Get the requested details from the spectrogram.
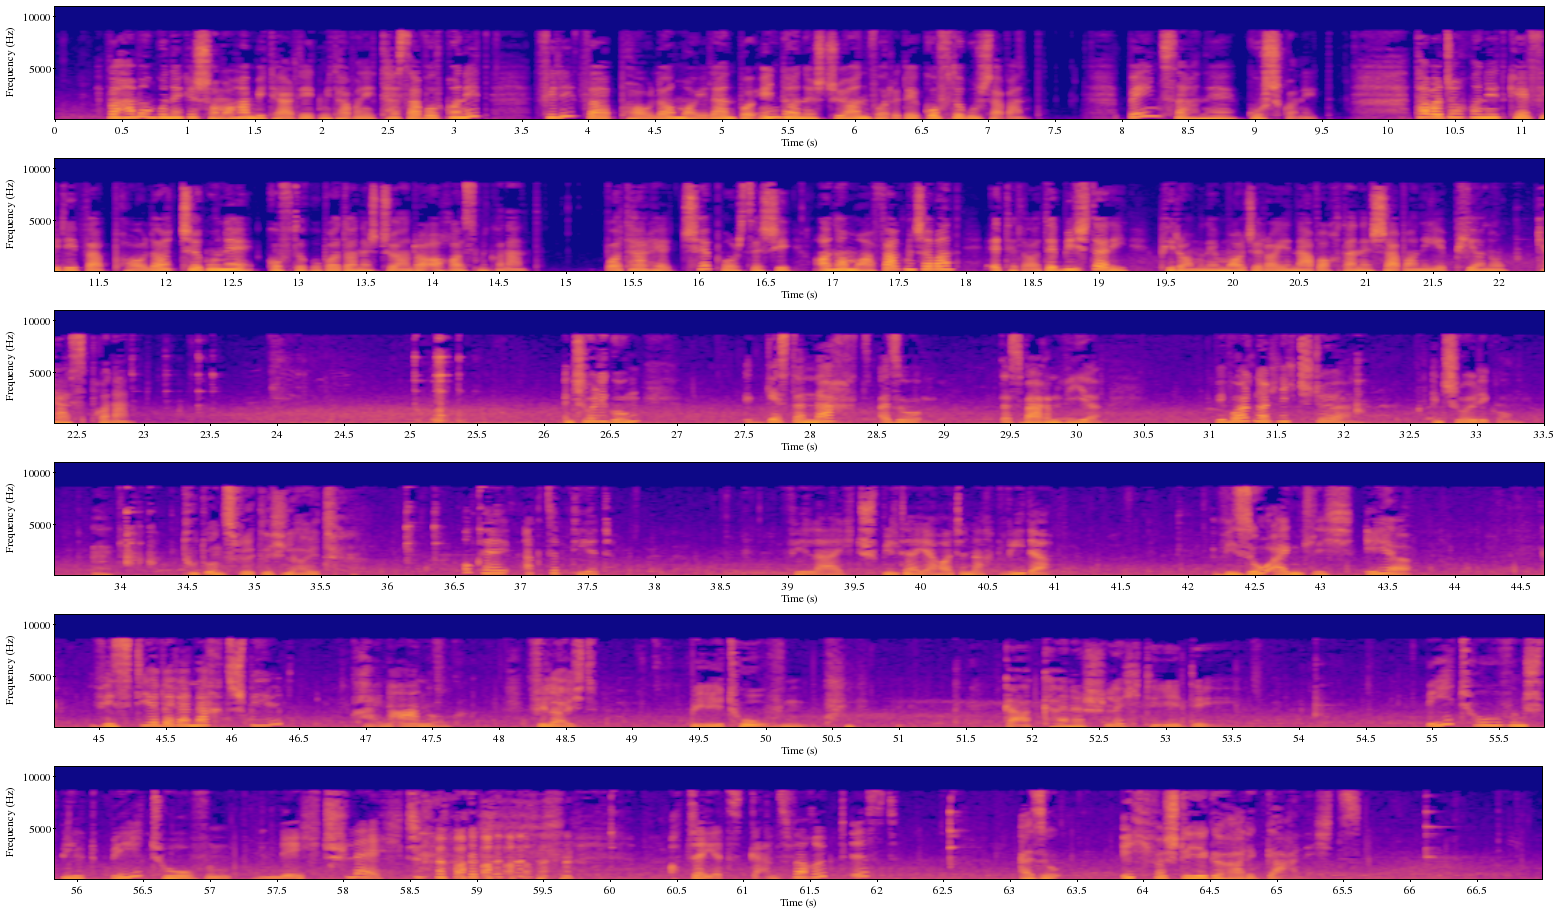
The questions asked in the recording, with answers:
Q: توجه کنید که فیلیپ و پاولا چگونه گفتگو با دانشجویان را آغاز می کنند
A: در ابتدا فیلیپ و پاولا بیان می کنند که کسانی که دیشب مزاحم شنیدن موسیقی آنها شدند خود آنها بودند.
